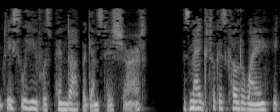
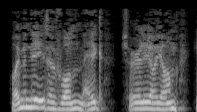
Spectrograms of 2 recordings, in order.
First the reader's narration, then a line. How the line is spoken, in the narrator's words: he said, chuckling at his own joke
